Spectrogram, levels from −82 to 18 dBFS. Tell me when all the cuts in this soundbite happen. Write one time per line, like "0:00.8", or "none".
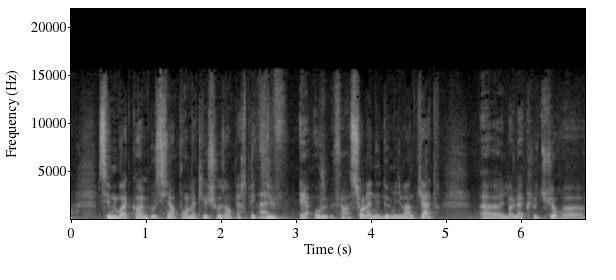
0:01.1
0:05.8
